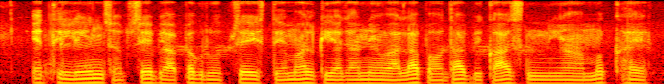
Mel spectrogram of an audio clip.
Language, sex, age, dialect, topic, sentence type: Hindi, male, 18-24, Awadhi Bundeli, agriculture, statement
